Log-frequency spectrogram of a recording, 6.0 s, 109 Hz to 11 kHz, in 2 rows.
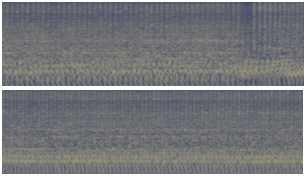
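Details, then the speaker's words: Cub Cadet LT 1018 lawn tractor, about 150 hours, sat with stabilized gas after a tree smashed it, started on choke: steady, even engine drone with smooth note change moving off forward and reverse; runs cleanly. "I guess it only has 150 hours on"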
